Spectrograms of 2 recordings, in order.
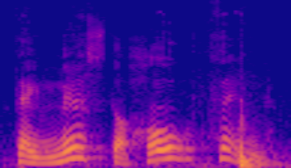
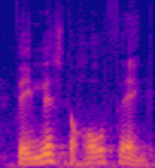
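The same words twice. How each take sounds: First: "missed the whole thing" stretched slowly and pitched high; slow, high, incredulous stress on "whole"; drawn-out emphasis. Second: Said in the usual way. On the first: Real, not acted. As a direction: drag out MISSED and WHOLE in exasperation. Repeats the line for emphasis.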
